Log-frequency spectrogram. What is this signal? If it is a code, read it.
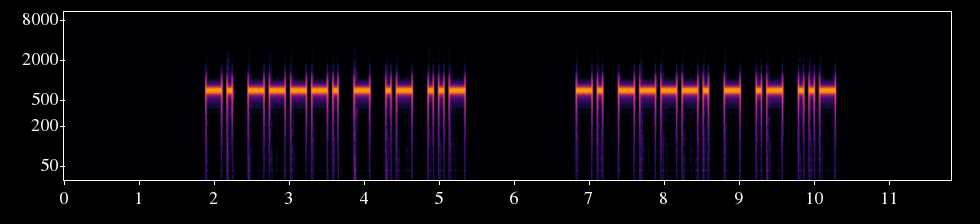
Morse code, heard as a keyed tone, about 17 wpm, 700 Hz. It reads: N9TAU N9TAU
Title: USA Call Signs - 5 Characters - Repeated 2x - 17wpm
